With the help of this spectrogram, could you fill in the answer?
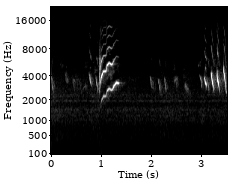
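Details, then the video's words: An isolation-raised American goldfinch, taught only by a recording, sings soft scattered twitters, then a loud sweeping wavy note about a third of a second long, and ends with a rapid run of four sharp chirps. "My American Goldfinch sings a tutor calling birds, goldfinch excitation to sing,goldfinch chirping"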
